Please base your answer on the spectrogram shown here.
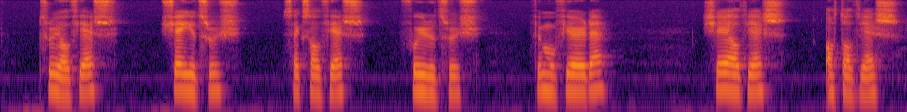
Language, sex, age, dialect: Faroese, female, 15-35, Suðurstreymoy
